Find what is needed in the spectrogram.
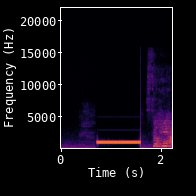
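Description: A single electronic beep: one steady high tone just under a second long, starting about two-thirds of a second in and cutting off with a click. A woman's voice starts just after it.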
